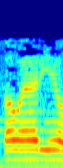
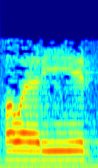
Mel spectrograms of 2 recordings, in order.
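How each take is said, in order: First: The word ends with a long 'a' vowel. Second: The word ends with the consonant 'r'. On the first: "إن وقفت على الأولى تقول كانت قوارير" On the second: "وقفت على الثانية قوارير"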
